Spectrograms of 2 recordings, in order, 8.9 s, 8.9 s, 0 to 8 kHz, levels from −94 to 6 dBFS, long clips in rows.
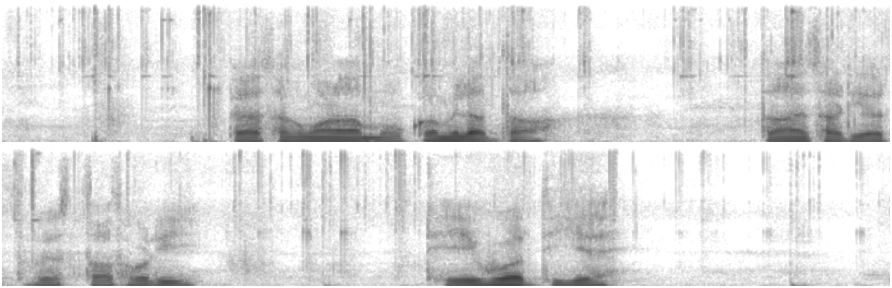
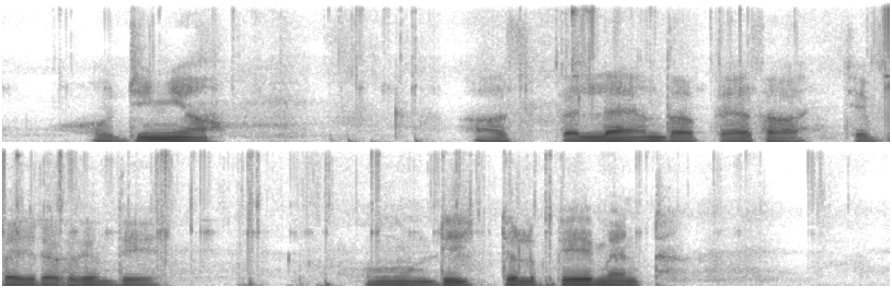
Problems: constant background noise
